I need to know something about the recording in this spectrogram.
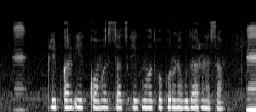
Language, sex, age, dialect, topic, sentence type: Marathi, female, 18-24, Southern Konkan, banking, statement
